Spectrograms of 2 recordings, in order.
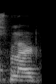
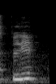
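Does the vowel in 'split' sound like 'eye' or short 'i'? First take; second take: eye; short i. First: The vowel is an 'eye' sound. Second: The vowel is a short 'i' sound. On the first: The speaker calls it wrong. "न कि स्प्लाइट का" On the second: The speaker calls it right. "तो आप उसे स्प्लिट का use करेंगे"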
